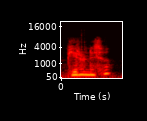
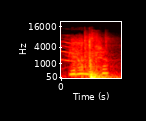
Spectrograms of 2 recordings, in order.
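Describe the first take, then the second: First: Said in the usual way. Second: High, very loud startled question; shocked shout. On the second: Real, not acted. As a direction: blurt it out loudly in alarm. Asks viewers after scare.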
